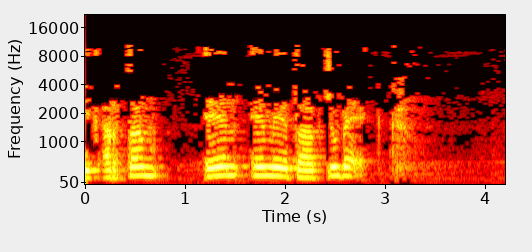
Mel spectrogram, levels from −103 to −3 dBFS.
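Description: A short speech recording with a hard treble ceiling near 10.4 kHz and a watery, swirling texture throughout, which points to heavy MP3 compression at a very low bitrate of around 16 kbps as the likely cause. Pre-echo appears at 0.40 to 0.43 s and 1.17 to 1.20 s: a hiss of about 35 ms leads each sharp onset, because the codec's block-wide quantisation noise spills ahead of the attack.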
